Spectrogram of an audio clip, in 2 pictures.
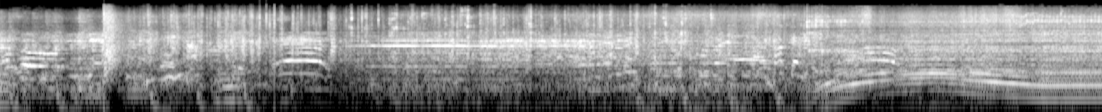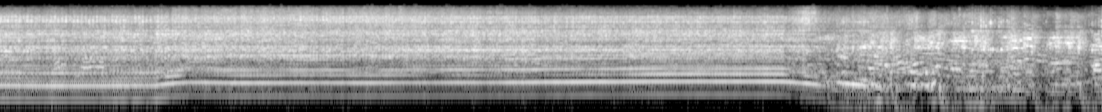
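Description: Portable fire pump engine revving up about eight seconds in, then running at steady high revs, pumping water out to the hose lines. The revs step up once more a little later and drop away about three seconds before the end.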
